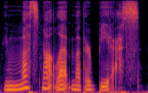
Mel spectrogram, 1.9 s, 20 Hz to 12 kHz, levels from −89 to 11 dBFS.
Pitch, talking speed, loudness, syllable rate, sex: 160 Hz, 225 wpm, -21 LUFS, 4.8 syllables/s, female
